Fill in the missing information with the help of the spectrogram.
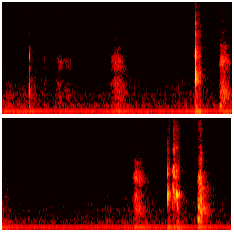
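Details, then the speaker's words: Short, sharp, irregular little catches, several in pairs, about ten in nine seconds in a quiet room; infant's first hiccups. "Mhm. Little rubber ducky. Little hiccups."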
